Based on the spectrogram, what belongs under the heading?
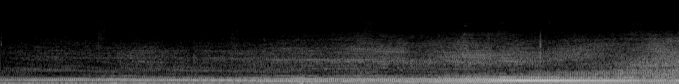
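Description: A motor vehicle engine idling steadily, with a hiss that grows louder through the second half.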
